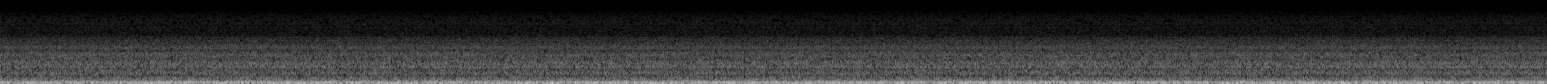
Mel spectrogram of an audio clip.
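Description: A jet airliner's engines drone steadily with a deep rumble.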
